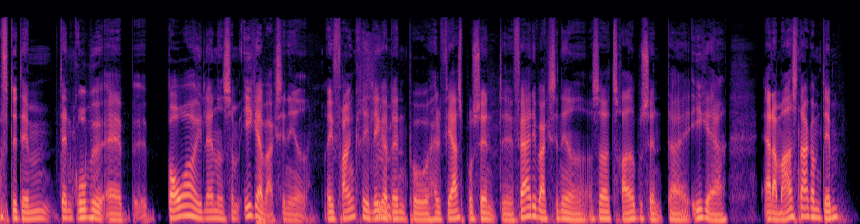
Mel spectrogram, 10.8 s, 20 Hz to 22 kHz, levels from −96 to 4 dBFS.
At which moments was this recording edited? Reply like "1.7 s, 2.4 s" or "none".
none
